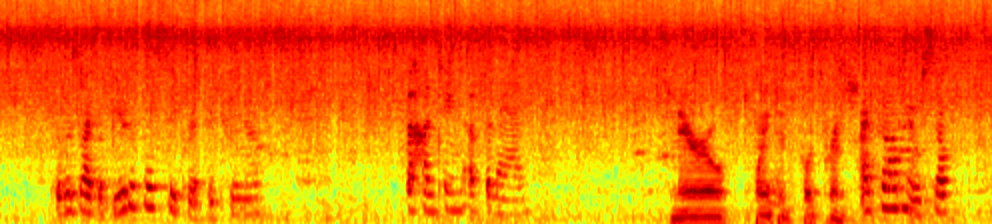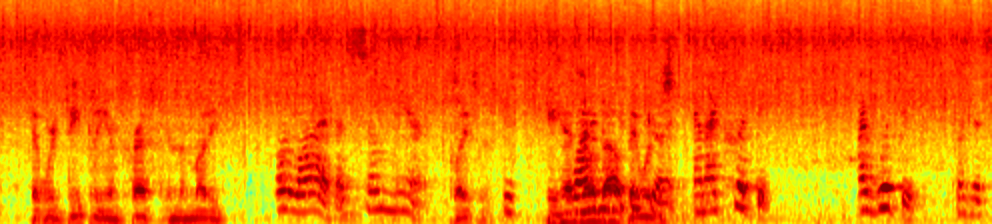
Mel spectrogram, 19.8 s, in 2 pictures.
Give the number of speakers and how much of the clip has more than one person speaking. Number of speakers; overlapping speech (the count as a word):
three, about 15%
